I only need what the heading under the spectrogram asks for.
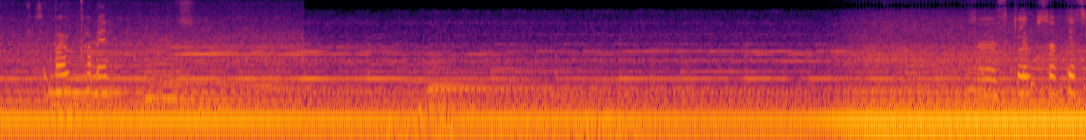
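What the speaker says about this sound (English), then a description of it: "There's a boat coming." A narrowboat engine on the Shropshire Union Canal hums low and steady, swelling louder toward the end as it draws near, with water and background ambience around it.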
